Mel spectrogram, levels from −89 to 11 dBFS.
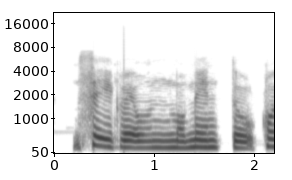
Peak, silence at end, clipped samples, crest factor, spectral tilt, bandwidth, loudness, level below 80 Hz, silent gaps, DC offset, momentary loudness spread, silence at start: -8 dBFS; 0 s; under 0.1%; 12 dB; -8.5 dB/octave; 6.8 kHz; -21 LUFS; -72 dBFS; none; under 0.1%; 3 LU; 0.2 s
